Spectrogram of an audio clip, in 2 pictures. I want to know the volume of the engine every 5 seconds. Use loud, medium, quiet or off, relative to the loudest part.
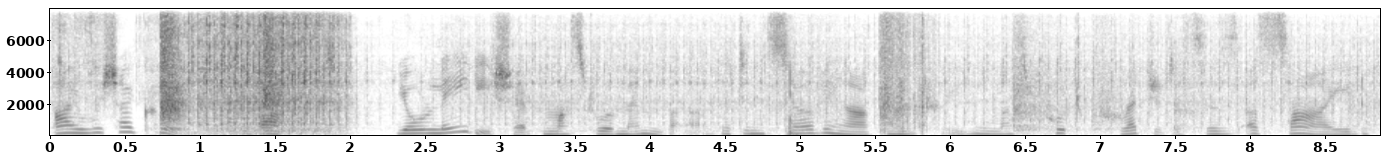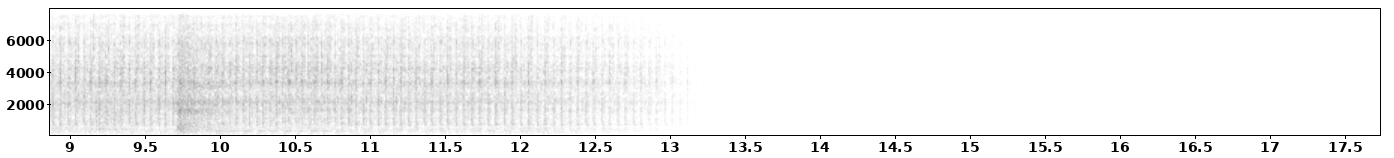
loud, quiet, quiet, off.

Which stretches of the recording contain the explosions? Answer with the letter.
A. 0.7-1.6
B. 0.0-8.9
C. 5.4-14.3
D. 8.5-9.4
A.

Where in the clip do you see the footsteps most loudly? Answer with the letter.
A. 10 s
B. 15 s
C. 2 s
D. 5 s
D.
